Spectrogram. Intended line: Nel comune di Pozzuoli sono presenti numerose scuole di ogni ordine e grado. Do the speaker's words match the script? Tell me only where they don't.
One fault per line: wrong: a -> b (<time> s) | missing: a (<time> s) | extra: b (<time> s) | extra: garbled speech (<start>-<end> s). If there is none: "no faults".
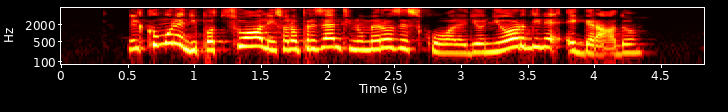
no faults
